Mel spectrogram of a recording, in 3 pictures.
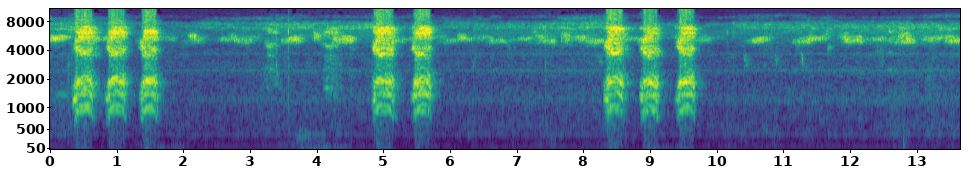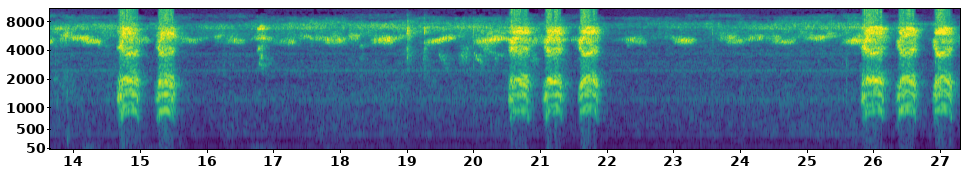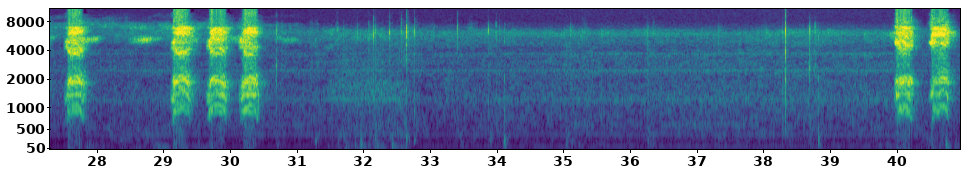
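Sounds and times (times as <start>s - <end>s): crow cawing: 0.2s - 1.8s, 4.1s - 5.9s, 8.3s - 9.9s, 14.6s - 15.8s, 20.5s - 22.1s, 25.8s - 28.0s, 29.1s - 30.6s, 40.0s - 40.9s.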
